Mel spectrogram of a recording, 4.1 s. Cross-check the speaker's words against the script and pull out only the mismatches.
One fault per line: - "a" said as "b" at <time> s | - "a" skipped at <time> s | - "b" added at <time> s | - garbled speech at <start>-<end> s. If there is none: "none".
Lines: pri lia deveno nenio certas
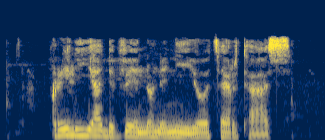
none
